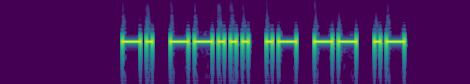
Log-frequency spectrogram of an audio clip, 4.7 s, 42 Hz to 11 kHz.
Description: Morse code, heard as a keyed tone, about 20 wpm, 700 Hz. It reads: N7AMA
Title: 2023 SOTA Chaser Call Signs - 20wpm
